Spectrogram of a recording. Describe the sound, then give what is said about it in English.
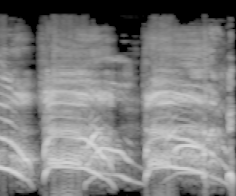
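A voice bellows three drawn-out battle cries of "ho!" in quick succession, each loud and sustained, with pitch sliding downward at the end of every shout. “We've established the battle cry is ho!”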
